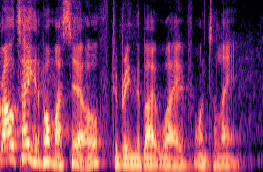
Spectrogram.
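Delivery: ordinary delivery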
